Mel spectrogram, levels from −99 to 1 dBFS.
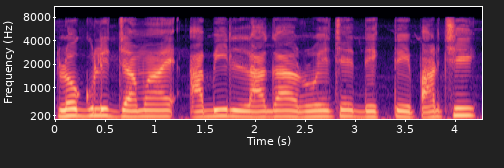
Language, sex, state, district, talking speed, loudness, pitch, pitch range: Bengali, male, West Bengal, Cooch Behar, 100 wpm, -16 LUFS, 170 Hz, 160-180 Hz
